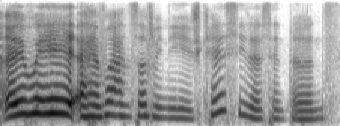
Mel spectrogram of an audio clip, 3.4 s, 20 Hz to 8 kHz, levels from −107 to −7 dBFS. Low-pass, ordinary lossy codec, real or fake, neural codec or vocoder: 7.2 kHz; none; fake; vocoder, 22.05 kHz, 80 mel bands, WaveNeXt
